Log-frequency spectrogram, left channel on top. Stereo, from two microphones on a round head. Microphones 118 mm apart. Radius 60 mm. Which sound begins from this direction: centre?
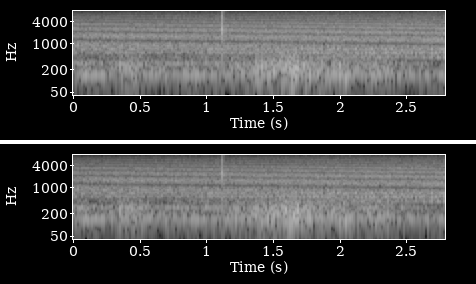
A drone, at 0.0 s.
